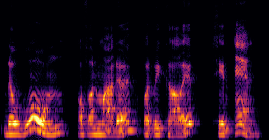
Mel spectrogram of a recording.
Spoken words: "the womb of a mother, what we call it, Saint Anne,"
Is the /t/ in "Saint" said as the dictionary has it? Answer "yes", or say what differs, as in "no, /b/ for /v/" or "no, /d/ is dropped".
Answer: no, /t/ is dropped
